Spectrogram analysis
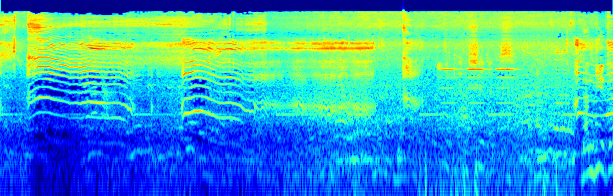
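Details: High-pitched newborn cries in strained bursts with gasps between them, over room noise and a steady electronic tone: a newborn crying during nasal suctioning in hospital.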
